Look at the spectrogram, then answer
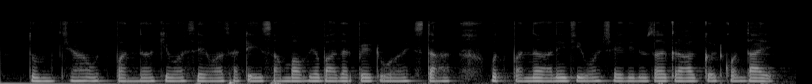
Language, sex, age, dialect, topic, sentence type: Marathi, male, 18-24, Standard Marathi, banking, statement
